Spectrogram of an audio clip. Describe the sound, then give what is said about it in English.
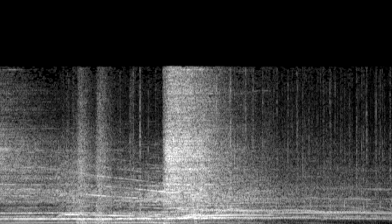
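A packed crowd cheers and shouts in the filled Rendezvous club in St. Joseph on a Friday, with whoops and yells rising over a dense roar of voices, loud, then easing slightly toward the end. “That Friday in St. Joseph at the Rendezvous, the room was filled and many others milled about the bar.”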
